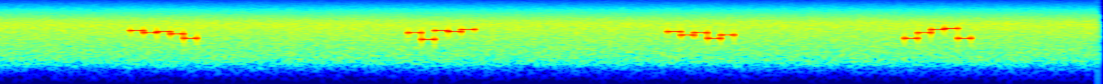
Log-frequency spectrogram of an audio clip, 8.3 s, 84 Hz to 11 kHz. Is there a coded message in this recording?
Yes: five-tone selective call (CCIR) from 1.0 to 7.3 s, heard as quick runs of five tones, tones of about 100 ms, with radio hiss. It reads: 97862 71980 85725 27002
